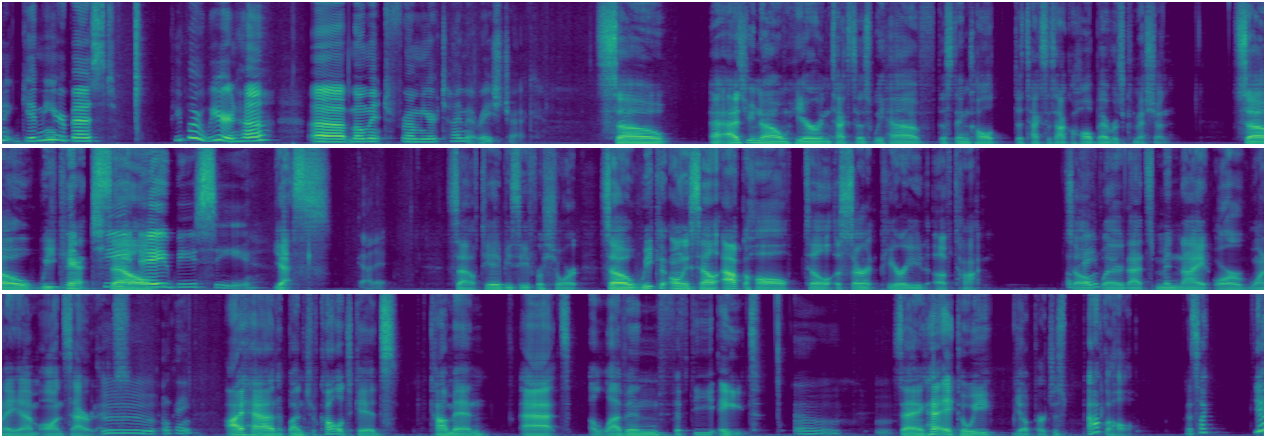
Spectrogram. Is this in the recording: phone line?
no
